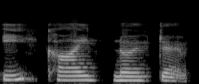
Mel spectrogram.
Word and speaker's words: echinoderm: Now, how you pronounce this word is echinoderm.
